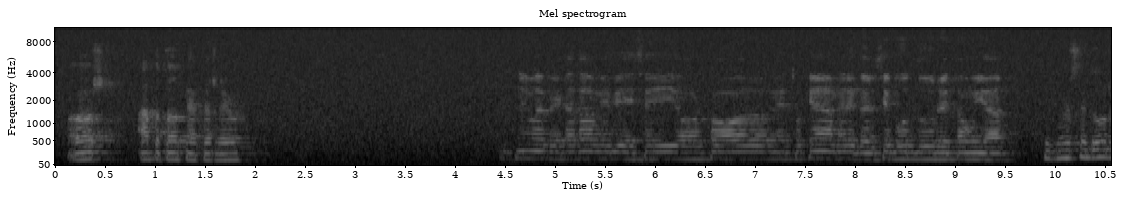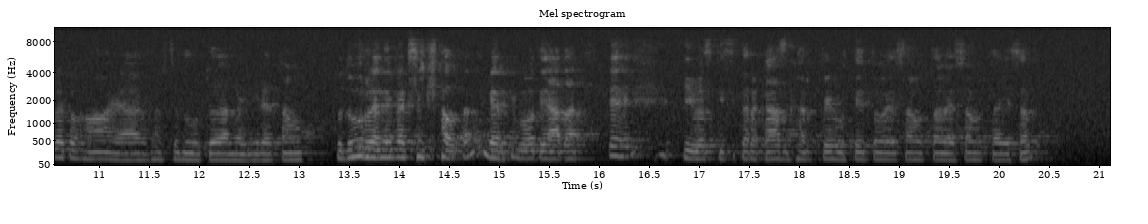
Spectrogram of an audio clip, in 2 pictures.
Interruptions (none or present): none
